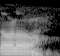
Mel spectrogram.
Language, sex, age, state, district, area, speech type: Odia, male, 18-30, Odisha, Koraput, urban, read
